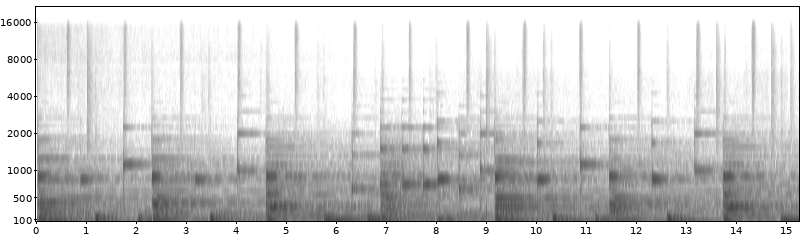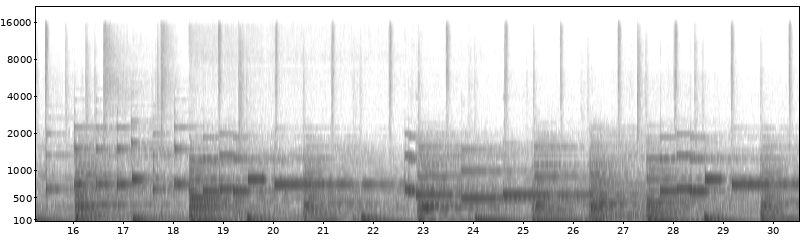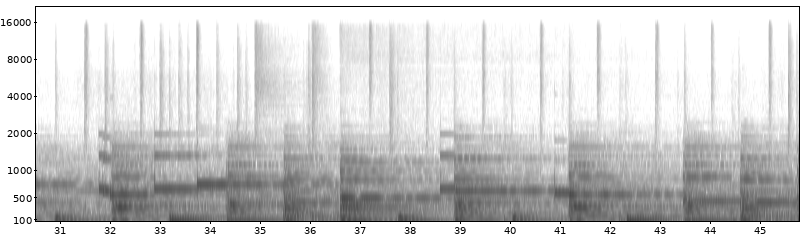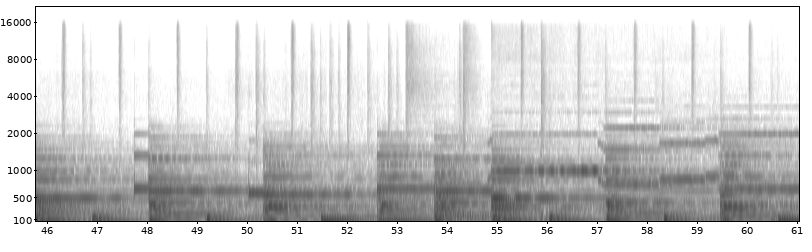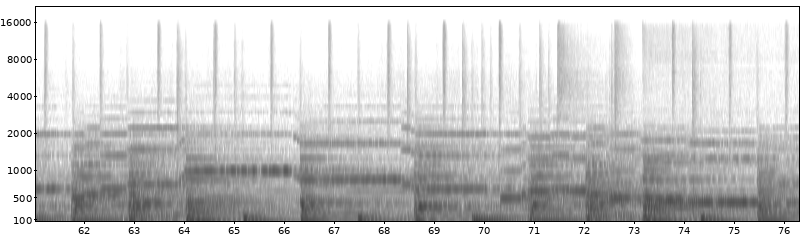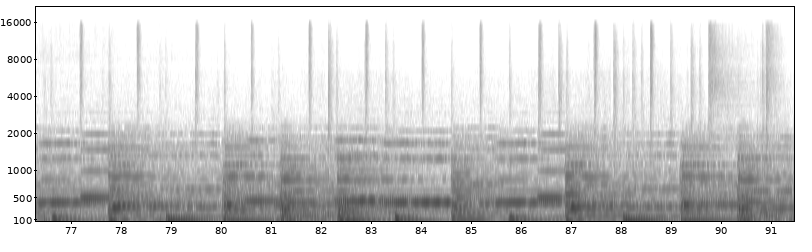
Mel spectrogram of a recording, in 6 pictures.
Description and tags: Jazz Background Music Loop
Track: 47
Title: Standby
Genre: Jazz
I've been listening to hotel music and got inspired to compose this Jazz genre. I'm using FL Studio with some free samples & VST. I know Jazz is colorful beings, I'm sorry for chords repetition because it's hard to make it natural and I don't have a keyboard controller either.
ambient, bass, drum, electric-piano, loop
